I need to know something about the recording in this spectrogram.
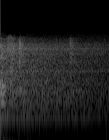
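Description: Faint hiss on the audio line fading away as speech trails off, with a few soft isolated ticks.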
